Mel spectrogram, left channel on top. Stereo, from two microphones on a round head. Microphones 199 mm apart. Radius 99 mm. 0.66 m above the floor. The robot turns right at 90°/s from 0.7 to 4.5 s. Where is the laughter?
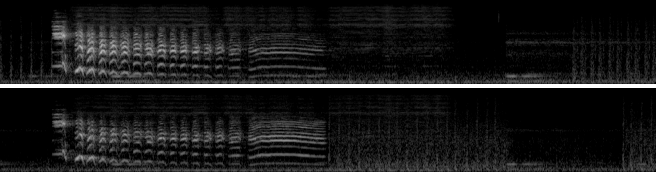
45° left, 0.7 m; by 3.3 s 85° right, 0.7 m.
